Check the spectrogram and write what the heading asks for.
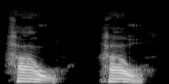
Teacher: la H se pronuncia como una J suave de español y la o como una a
